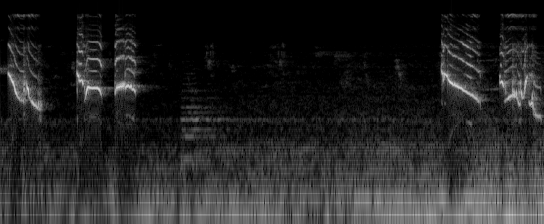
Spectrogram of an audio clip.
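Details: Kacer (oriental magpie-robin) song for singing-contest preparation: three quick falling whistled notes, a gap filled with low rumbling background noise, then two more loud descending whistles.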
